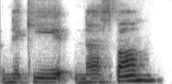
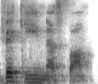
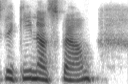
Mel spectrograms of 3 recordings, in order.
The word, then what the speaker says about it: Vicky Nussbaum: So moving on, we have Nikki Nussbaum. Hi, can you hear me? Yes, we can. Hi. I'm sorry, I mispronounced your name, Vicky Nussbaum.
